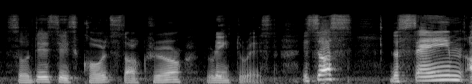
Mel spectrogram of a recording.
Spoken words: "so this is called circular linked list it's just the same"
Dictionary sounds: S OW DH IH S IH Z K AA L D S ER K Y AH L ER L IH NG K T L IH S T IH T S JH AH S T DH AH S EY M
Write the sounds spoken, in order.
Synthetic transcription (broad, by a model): S OW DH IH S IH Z K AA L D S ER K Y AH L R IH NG T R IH S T IH T S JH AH S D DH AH S EY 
